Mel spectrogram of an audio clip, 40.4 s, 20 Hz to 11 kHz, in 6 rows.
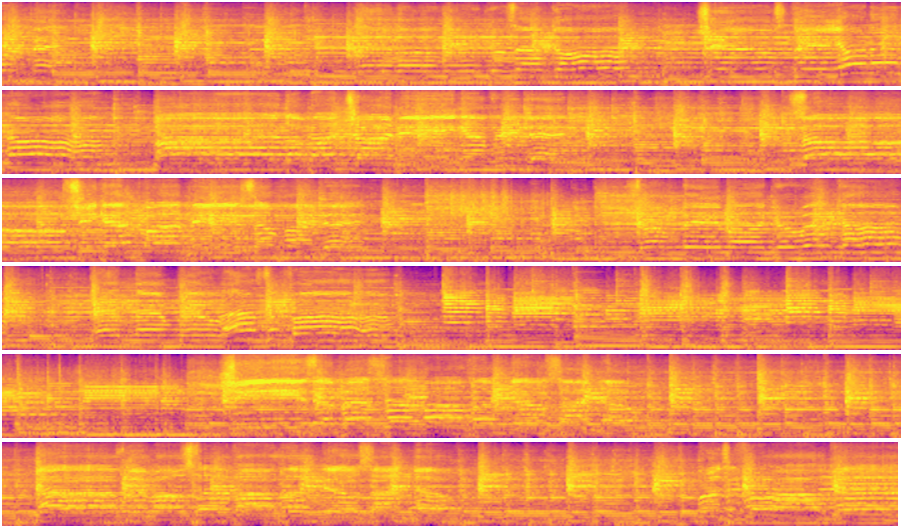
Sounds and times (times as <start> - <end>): Music: 0.0 - 40.4.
